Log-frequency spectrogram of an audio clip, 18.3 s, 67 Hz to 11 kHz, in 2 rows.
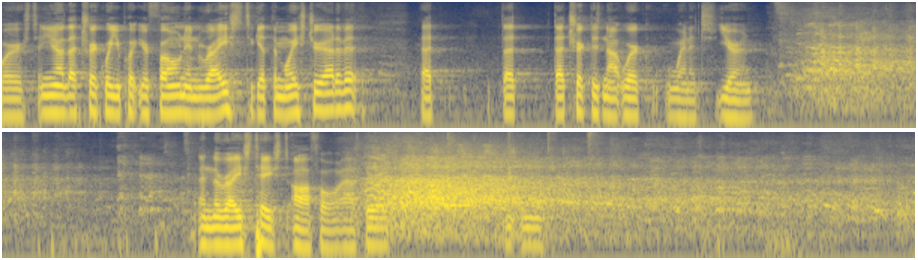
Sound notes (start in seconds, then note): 7.8 audience chuckles; 12.6 audience laughs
